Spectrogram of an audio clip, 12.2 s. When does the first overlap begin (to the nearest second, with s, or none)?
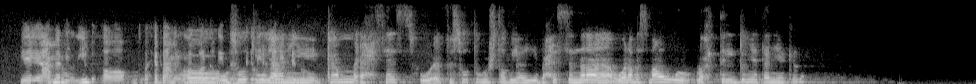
2 s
